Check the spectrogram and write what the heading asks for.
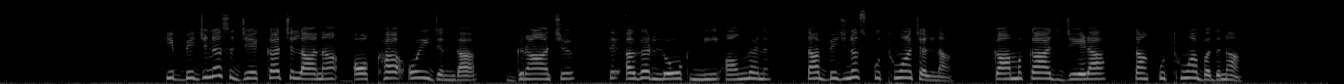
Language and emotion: Dogri, neutral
